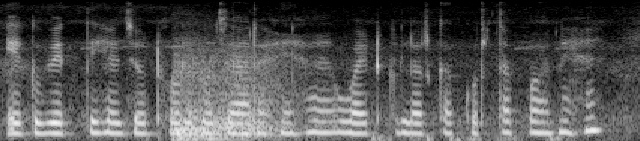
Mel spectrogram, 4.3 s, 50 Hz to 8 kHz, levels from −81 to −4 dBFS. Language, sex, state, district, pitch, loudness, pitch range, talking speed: Hindi, female, Jharkhand, Garhwa, 225 Hz, -17 LUFS, 215-230 Hz, 195 wpm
